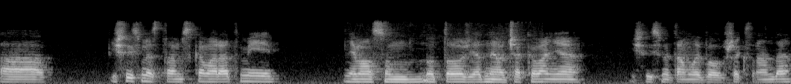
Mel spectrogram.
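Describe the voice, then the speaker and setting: Pausing long and often, a man with a medium pitch speaks at a fairly slow pace, his loudness very even and his intonation flat and monotone. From Ukraine. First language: Ukrainian (speaking Slovak). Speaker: frontend developer. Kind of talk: interview.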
